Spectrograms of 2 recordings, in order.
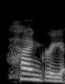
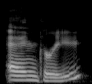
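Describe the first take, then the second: First: The word begins with an H sound. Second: The word begins directly with a vowel. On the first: The speaker calls it wrong. "people sometimes add an H to angry" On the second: The speaker calls it right. "There's no H"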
